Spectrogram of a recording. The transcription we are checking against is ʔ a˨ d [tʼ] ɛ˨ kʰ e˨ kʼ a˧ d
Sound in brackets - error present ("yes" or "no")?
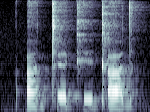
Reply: no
